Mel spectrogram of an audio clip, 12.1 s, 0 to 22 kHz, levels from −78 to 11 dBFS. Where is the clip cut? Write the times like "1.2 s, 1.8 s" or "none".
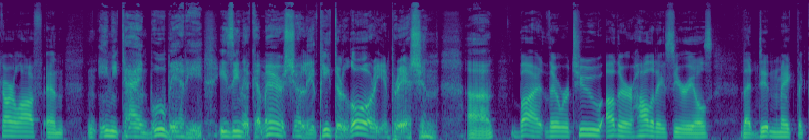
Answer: none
